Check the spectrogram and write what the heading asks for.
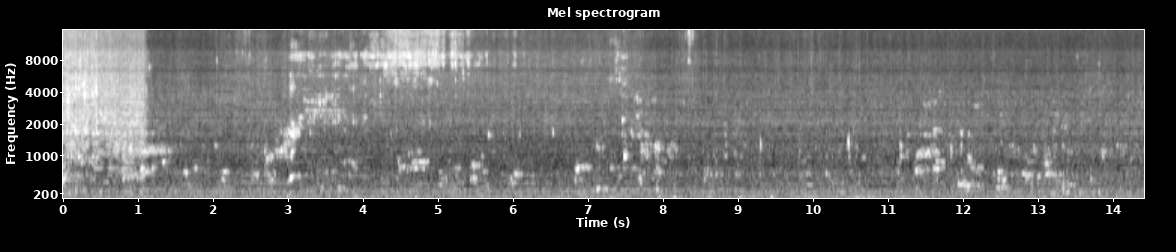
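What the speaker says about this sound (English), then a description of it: "I just run them under the faucet and the peelings come off in my hand" Water runs steadily from a kitchen faucet while vegetables are peeled under the stream, a loud rush at the start settling into a softer, continuous flow with faint clinks and handling sounds.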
